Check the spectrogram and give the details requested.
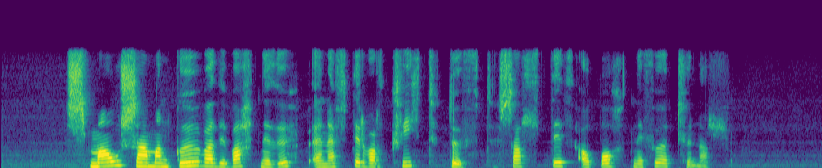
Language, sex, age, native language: Icelandic, female, 30-39, Icelandic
